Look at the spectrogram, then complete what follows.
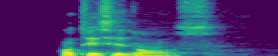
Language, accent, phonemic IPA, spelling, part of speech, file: French, France, /ɑ̃.te.se.dɑ̃s/, antécédence, noun, LL-Q150 (fra)-antécédence.wav
- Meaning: antecedence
